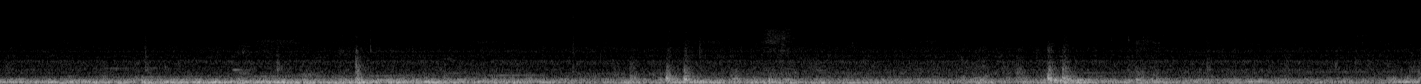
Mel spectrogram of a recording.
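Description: Meitetsu electric train running, heard from inside the cab: a steady low rumble with a few scattered clicks from the wheels.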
